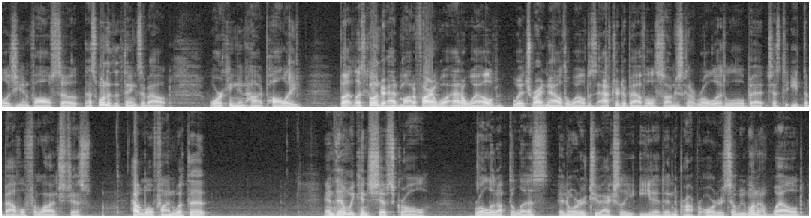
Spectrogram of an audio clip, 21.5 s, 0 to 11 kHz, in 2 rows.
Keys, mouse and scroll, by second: 0.8 click, 3.8 q, 5.2 click, 7.1 scroll up 1, 13.3 scroll up 1, 15.5-16.2 shift+scroll up 2, 16.2-17.2 shift+scroll up 1, 17.2-18.0 scroll up 1.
